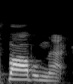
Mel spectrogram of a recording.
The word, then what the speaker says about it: Bobbleneck: It's Bobbleneck. It's pronounced a bobbleneck. Which multiple times. I think it's Bobbleneck. I love that it's even called that because it's not bubble, it's bobble.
